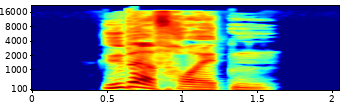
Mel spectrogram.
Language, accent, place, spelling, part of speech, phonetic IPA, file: German, Germany, Berlin, überfreuten, adjective, [ˈyːbɐˌfr̺ɔɪ̯tn̩], De-überfreuten.ogg
- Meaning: inflection of überfreut: 1. strong genitive masculine/neuter singular 2. weak/mixed genitive/dative all-gender singular 3. strong/weak/mixed accusative masculine singular 4. strong dative plural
